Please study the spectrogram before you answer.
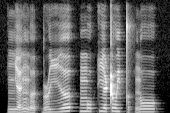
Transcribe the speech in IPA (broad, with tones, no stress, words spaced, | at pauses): ɲɛ˨˩˦ŋəː˨˩t̚ ɹi˧˥ə̯ | mo˧ki˧ə̯ʈo˧j t̪ə˨˩k̚no˧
